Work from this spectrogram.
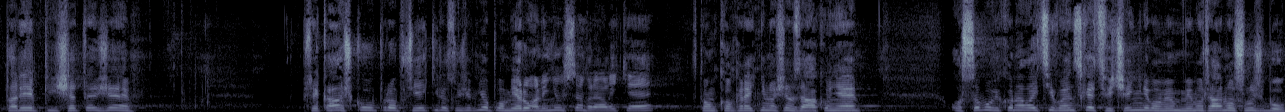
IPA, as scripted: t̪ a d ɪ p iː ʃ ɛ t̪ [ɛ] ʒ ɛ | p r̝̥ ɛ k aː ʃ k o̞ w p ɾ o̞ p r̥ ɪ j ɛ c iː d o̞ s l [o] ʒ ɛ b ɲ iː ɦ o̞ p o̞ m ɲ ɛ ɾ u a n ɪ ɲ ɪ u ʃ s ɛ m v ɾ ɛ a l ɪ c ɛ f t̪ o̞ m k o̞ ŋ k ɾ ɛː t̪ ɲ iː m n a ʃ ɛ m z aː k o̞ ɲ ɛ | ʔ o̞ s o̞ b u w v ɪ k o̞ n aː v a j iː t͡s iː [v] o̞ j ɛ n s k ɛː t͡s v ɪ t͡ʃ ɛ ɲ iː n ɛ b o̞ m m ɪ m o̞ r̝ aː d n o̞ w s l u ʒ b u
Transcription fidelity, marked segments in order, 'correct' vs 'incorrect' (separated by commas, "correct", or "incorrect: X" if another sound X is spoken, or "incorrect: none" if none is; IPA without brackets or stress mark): correct, incorrect: u, correct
